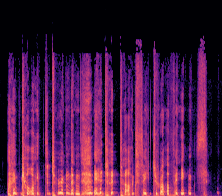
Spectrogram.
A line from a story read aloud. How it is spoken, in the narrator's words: Alexandra shouted between uncontrollable giggles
